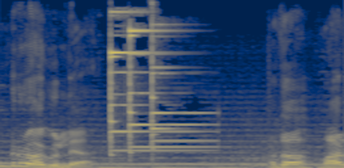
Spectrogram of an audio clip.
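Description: A single bright metallic clink about three-quarters of a second in, ringing on for under a second before fading, over a steady low background tone.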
